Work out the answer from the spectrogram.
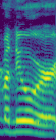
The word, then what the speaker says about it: manure: It is a 2-syllable word with the stress on the second syllable. So I'm saying it right. Okay. Duh. Open manure. Open the manure. Or I'm going to throw rocks to your window, you stupid manure. It's like mature with an N.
